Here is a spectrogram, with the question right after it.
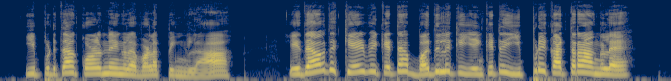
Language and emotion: Tamil, angry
